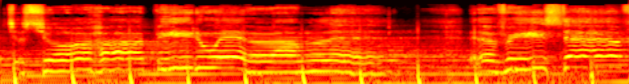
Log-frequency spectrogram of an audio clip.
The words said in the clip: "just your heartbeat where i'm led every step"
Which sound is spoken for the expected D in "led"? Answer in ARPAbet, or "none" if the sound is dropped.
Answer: none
